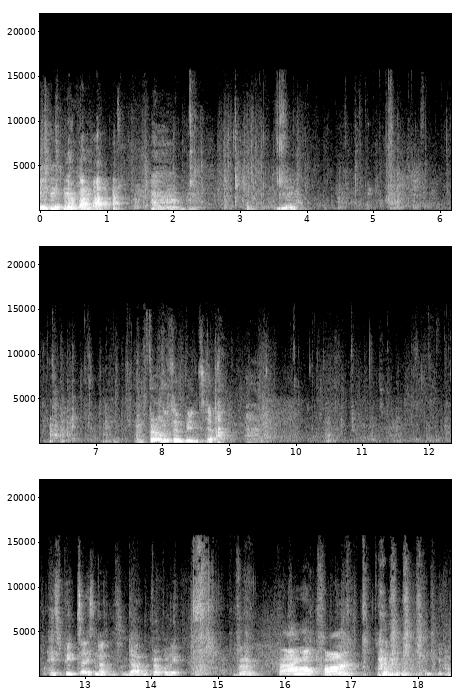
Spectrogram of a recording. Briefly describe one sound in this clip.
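Two men laugh loudly, close by.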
